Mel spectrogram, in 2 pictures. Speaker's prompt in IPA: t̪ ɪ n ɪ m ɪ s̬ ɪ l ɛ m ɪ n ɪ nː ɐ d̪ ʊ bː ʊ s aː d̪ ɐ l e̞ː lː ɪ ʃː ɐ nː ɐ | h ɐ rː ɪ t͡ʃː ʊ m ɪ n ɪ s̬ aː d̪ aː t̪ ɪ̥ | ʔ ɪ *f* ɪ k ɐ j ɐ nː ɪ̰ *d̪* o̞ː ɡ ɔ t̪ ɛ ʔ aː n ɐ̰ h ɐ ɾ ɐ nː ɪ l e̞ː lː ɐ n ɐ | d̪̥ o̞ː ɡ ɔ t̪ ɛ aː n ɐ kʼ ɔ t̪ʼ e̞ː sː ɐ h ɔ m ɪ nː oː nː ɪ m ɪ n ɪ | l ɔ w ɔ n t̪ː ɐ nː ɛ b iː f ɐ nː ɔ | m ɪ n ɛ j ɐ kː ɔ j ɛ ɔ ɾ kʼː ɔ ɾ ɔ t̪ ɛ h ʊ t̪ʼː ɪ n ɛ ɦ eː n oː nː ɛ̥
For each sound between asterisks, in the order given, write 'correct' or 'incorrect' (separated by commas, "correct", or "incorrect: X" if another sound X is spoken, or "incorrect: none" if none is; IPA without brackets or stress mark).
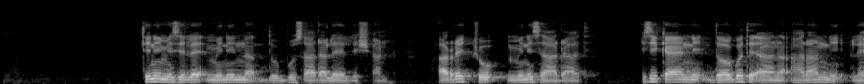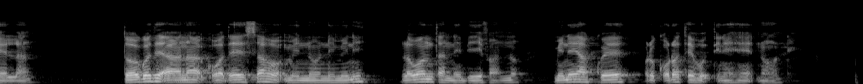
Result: incorrect: s, correct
